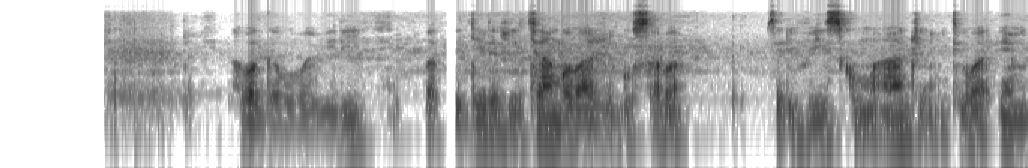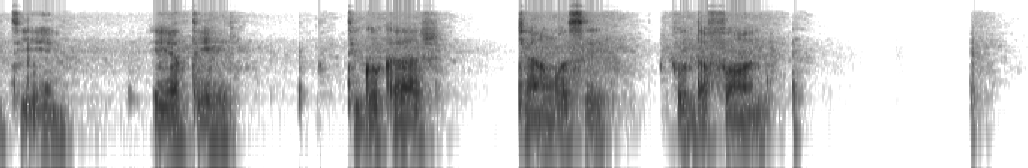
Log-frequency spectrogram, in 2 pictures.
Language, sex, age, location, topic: Kinyarwanda, male, 18-24, Nyagatare, finance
